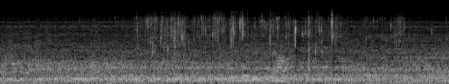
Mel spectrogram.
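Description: Water pouring steadily into a pot, a continuous splashing rush with a faint voice in the background.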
